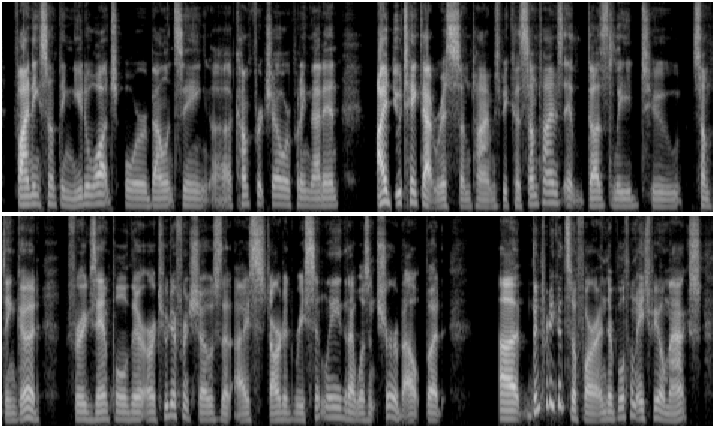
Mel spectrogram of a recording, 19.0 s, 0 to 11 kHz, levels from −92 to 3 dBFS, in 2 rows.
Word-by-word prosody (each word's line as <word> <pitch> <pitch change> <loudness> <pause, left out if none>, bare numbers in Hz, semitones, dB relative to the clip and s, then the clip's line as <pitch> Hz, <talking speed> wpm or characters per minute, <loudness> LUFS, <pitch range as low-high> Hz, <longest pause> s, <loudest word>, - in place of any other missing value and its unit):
finding 135 +1 +6
something 130 -4 0
new 110 +4 -6
to 140 0 -6
watch, 150 +1 0
or 115 -2 -8
balancing 115 0 -4
a - - -10
comfort 140 0 -6
show, 135 -1 -3
or 125 -1 -7
putting 120 -1 -8
that 110 +1 0
in, 115 0 -3 0.5
I - - +13
do 155 -1 -2
take 165 -3 +4
that - - +7
risk 110 +2 +5
sometimes 105 0 -4
because 110 0 -2
sometimes 150 +3 -1
it 185 - -9
does 115 0 -1
lead 110 0 -10
to 105 -1 -8 0.2
something 105 -1 -2
good. - - +1 0.3
For 120 - -4
example, 120 0 0
there 115 0 -2
are 120 +1 -3
2 165 +7 -7
different 170 -4 -5
shows 110 0 -2
that - - -5
I - - -4
started 115 0 +1
recently 150 +7 0
that 140 - -10
I - - +1
wasn't 110 +1 -6
sure - - -2
about, - - -4
but, - - -2 0.8
uh, 130 -1 +9 0.2
been 235 - -1
pretty 355 +3 -3
good 330 0 -6
so - - +1
far, 105 -1 -2
and 115 - -6
they're 120 - -1
both 150 +5 -8
on - - -7
HBO 130 - -3
Max. - - -1
120 Hz, 180 wpm, -25 LUFS, 110-140 Hz, 0.8 s, I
